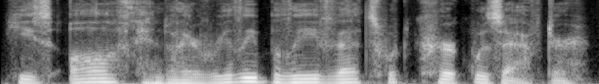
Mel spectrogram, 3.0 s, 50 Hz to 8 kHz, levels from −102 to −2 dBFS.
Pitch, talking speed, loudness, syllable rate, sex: 105 Hz, 220 wpm, -17 LUFS, 5.3 syllables/s, male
